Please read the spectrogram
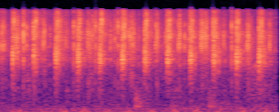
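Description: Two capped masking-fluid markers being shaken hard by hand, the mixing ball inside each rattling in a rapid run of clicks. The shaking mixes the fluid to get a new marker started.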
